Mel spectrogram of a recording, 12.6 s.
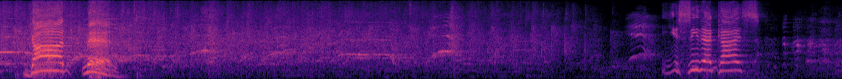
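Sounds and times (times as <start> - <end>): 
audience clapping: 0.0 - 9.4
speech: 0.4 - 1.8, 10.4 - 11.4.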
